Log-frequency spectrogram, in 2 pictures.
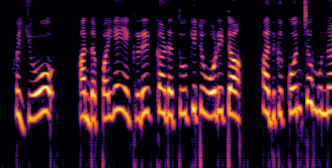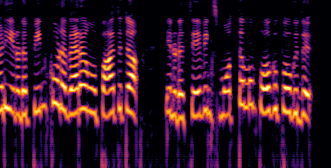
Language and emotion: Tamil, fearful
